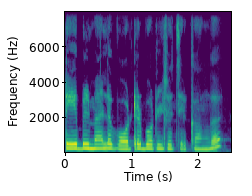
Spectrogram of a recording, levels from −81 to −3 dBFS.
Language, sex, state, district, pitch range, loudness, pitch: Tamil, female, Karnataka, Bangalore, 225-250 Hz, -15 LUFS, 240 Hz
